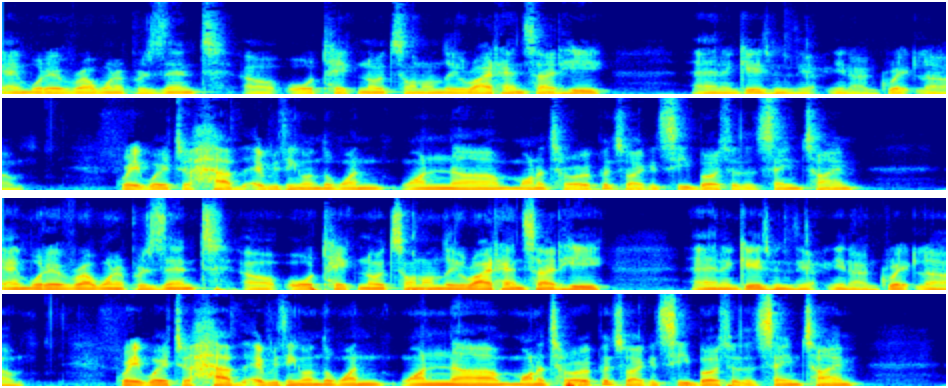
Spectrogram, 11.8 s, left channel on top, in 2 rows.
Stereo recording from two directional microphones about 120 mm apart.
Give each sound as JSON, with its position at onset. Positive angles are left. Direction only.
{"t": 0.0, "sound": "speech", "side_deg": -45}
